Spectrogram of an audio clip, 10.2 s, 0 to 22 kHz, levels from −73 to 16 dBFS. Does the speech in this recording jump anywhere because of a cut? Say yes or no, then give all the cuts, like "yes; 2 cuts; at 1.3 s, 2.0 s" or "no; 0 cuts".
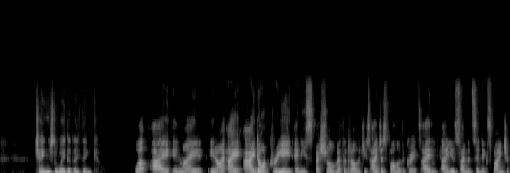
no; 0 cuts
